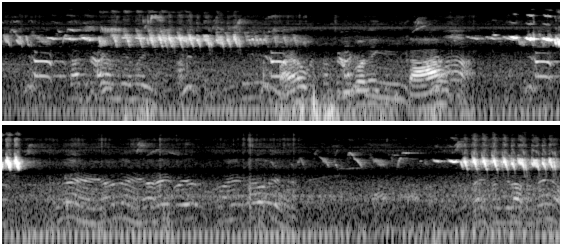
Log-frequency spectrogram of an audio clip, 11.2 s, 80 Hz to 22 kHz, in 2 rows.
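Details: Lined seedeater song in metálico and torneiro styles, 2023 season: bursts of dense, high metallic trills at the start, midway and at the end, with people talking in between.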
